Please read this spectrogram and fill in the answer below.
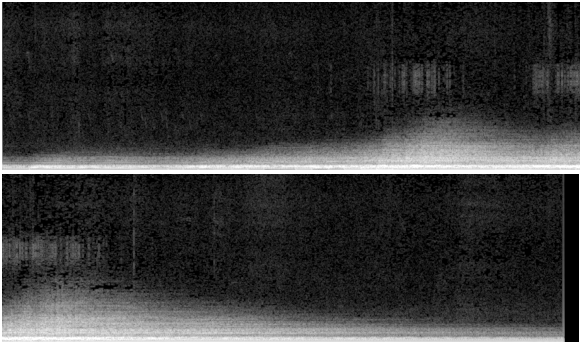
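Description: Large chau gong played with a soft felt mallet: its deep sustained hum swells into a loud shimmering wash, brightest around the middle, then slowly dies away.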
